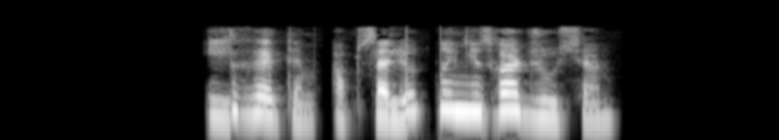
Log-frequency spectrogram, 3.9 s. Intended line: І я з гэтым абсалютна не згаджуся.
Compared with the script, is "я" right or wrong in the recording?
wrong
